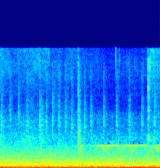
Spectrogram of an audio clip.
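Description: Steady low rumble of idling car engines in a busy car park, mixed with music, and a thin steady high-pitched tone that comes in about a second in.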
